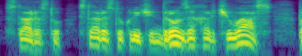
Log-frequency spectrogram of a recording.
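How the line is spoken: Hurried submissive voices. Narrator (Russian): послышались кое-где торопливо покорные голоса

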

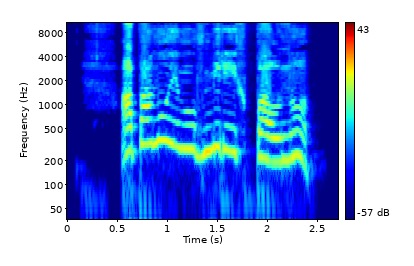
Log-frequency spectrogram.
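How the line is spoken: Exclaiming. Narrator (Russian): воскликнула Хелен

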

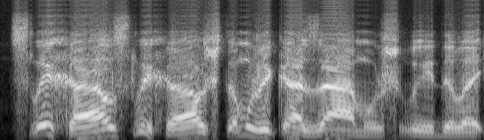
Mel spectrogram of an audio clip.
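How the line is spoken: Guffawing. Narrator (Russian): И захохотал

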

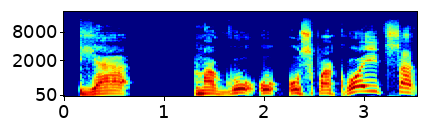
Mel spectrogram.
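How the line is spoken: Stammering prince. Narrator (Russian): заикался принц

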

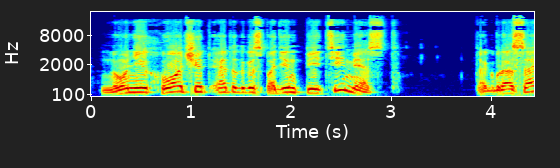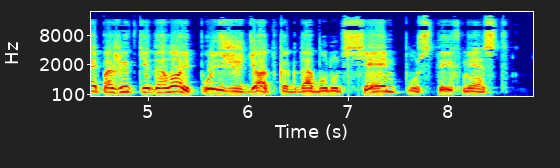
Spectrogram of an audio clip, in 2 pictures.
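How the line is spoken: Insolent crushed military voice. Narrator (Russian): Голова дерзким, раздавленным, русско-немецко военным голосом сказала

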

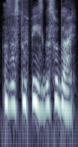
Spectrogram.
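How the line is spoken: Hoarse old man. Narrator (Russian): Старик сиплым голосом произнес

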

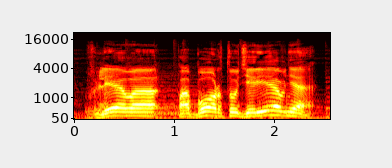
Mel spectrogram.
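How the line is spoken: Shouted. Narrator (Russian): крикнул Балаганов

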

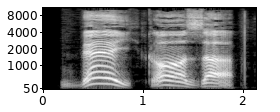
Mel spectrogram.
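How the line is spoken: Strained shout. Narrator (Russian): с натугой кричал Дронов, согнувшись

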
